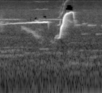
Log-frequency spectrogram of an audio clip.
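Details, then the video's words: Bimoli bird, a shy and rare species, in a lure recording: a sustained high whistle followed by a loud, sharply rising upward sweep, then quiet. "burung bimoli DIJAMIN NGAMUK dan GACOR dengan pancingan bimoli ini"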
